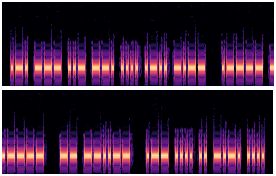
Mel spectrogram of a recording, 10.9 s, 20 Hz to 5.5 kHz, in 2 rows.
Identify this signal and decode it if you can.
Morse code, heard as a keyed tone, about 25 wpm, 600 Hz. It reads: ROUGHLY 10 M, WHICH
